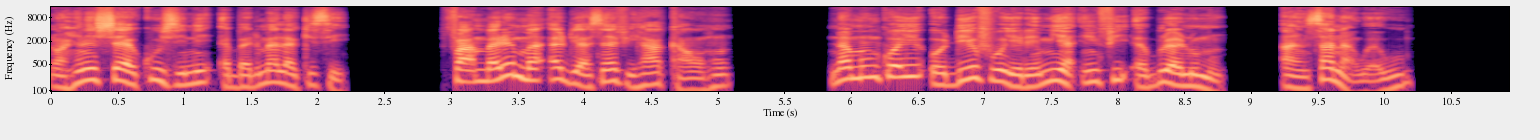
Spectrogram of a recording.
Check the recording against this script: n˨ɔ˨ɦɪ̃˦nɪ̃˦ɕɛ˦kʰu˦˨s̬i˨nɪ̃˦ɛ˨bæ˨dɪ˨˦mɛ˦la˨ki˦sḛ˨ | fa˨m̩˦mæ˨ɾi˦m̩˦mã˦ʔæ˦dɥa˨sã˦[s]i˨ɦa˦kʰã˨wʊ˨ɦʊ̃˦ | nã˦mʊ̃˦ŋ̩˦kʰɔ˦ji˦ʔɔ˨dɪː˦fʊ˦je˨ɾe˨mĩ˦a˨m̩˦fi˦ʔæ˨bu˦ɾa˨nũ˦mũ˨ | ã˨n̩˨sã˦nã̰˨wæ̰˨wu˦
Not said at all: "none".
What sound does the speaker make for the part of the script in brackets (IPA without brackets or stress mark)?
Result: f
